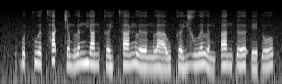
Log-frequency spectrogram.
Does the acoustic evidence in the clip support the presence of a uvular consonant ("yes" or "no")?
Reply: no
